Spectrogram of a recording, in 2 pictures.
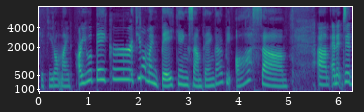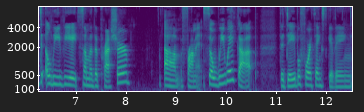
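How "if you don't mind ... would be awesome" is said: put-on sugary-sweet, overly polite asking tone. Speaker recounts asking people to bring homemade desserts: retelling a really sweet request. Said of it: "I said it in a really sweet way".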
